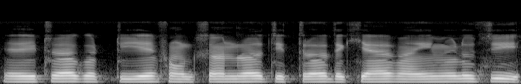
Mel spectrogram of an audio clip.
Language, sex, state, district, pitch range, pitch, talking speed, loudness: Odia, male, Odisha, Malkangiri, 125-130 Hz, 130 Hz, 80 wpm, -13 LUFS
